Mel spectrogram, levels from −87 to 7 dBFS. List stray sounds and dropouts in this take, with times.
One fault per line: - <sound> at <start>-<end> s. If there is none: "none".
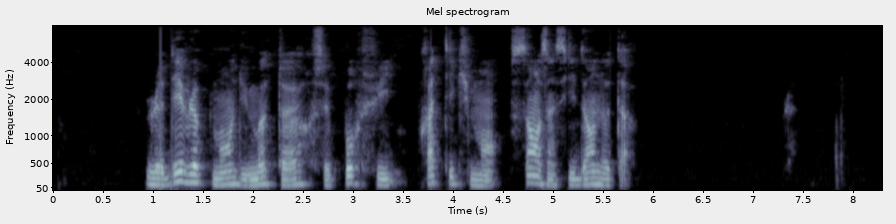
none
